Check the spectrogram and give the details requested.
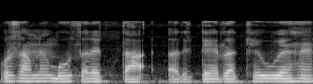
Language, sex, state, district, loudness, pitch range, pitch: Hindi, male, Jharkhand, Ranchi, -15 LUFS, 130-140 Hz, 135 Hz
